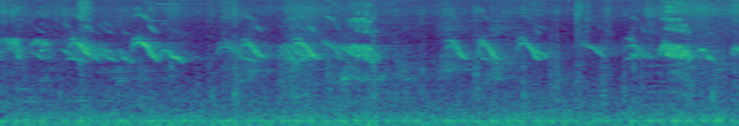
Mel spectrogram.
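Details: Chicken chicks chirping: bright, high peeps that dip downward, given in quick runs of two or three with short gaps, over a persistent low droning background.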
